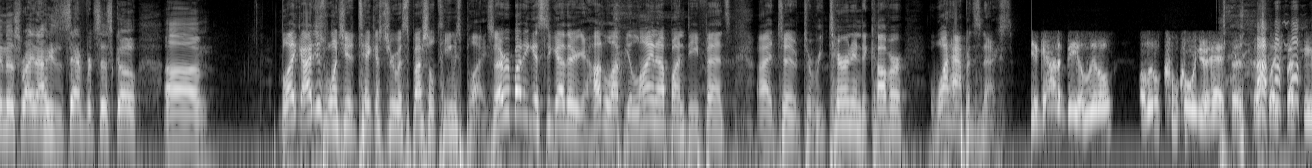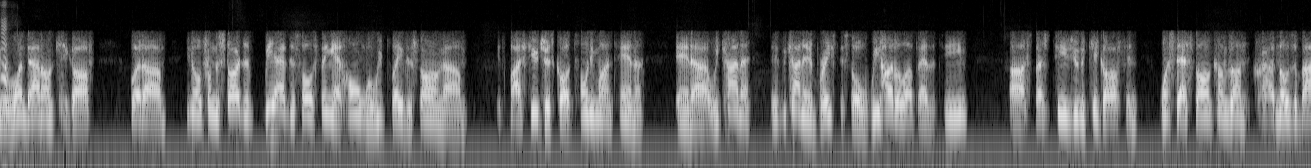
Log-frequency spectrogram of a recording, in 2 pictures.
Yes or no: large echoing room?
no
